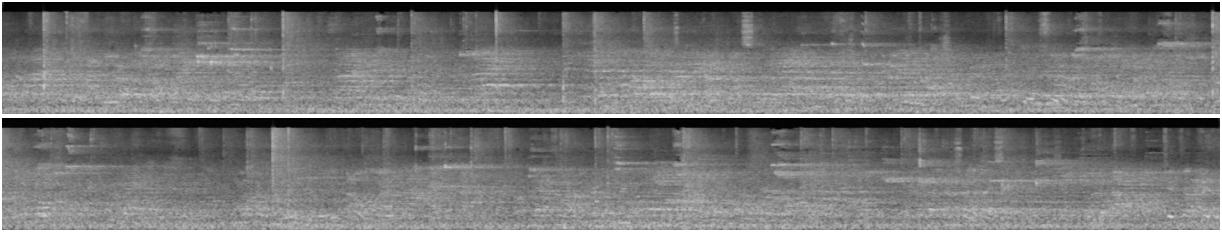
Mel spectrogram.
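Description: Badminton rackets striking shuttlecocks in sharp, irregular smacks from several courts at once, echoing in a large sports hall, over the steady chatter of many players' voices.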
